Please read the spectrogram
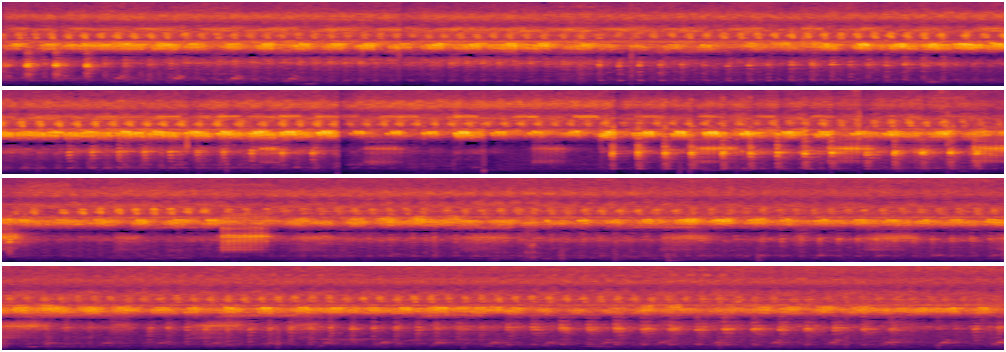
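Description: Tropical jungle night chorus: crickets and other insects trilling steadily at a high pitch, with a rapid pulsing chirp beneath. Frogs call in short repeated notes through the middle.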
